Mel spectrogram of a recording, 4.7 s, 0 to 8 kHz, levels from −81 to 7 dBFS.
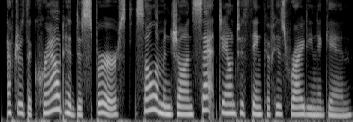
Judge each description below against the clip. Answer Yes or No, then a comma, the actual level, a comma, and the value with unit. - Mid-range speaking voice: No, high, 210 Hz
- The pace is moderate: Yes, average, 190 wpm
